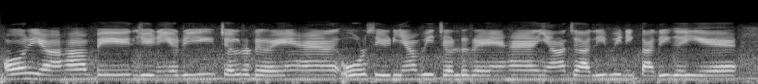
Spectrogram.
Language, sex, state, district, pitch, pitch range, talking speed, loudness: Hindi, female, Rajasthan, Bikaner, 220 Hz, 215-225 Hz, 150 wpm, -11 LUFS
